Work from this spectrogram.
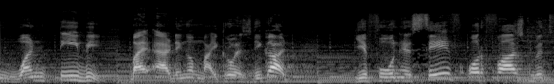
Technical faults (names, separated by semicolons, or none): adaptive stream at a lower bitrate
